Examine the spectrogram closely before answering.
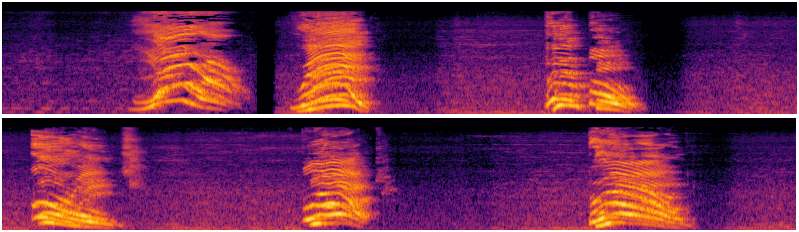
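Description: A child calls out single words loudly, with pauses between them.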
